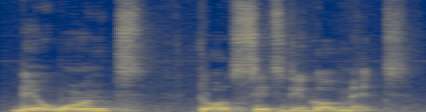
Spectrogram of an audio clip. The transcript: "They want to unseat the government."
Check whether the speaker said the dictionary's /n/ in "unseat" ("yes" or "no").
no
